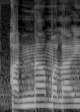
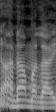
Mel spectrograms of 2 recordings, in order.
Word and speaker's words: अनामलाई: उसमें जो obvious comments हैं वो मैं नहीं बताऊंगा कि ये चीज़, इस शब्द का उच्चारण अन्नामलाई नहीं अनामलाई है।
